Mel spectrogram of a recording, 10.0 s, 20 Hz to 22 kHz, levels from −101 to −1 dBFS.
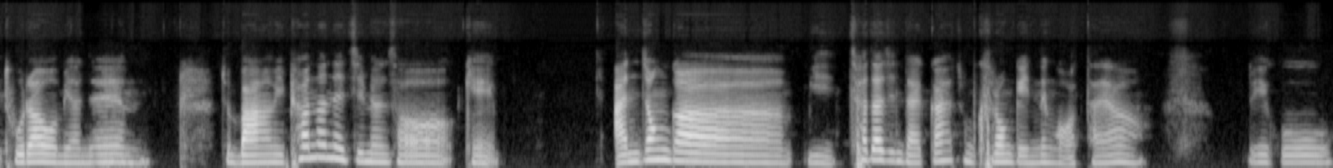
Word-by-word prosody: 돌아오면은 185 Hz, -1 st, 0 dB, 0.5 s
좀 185 Hz, -3 st, -7 dB
마음이 180 Hz, +1 st, +4 dB
편안해지면서 200 Hz, -, -1 dB
이렇게 -, -, -5 dB, 0.9 s
안정감이 185 Hz, -5 st, +3 dB
찾아진달까? 210 Hz, -3 st, 0 dB
좀 205 Hz, -, -7 dB
그런 190 Hz, +1 st, -1 dB
게 170 Hz, -, -3 dB
있는 170 Hz, +2 st, -6 dB
것 160 Hz, -, -7 dB
같아요. 170 Hz, +4 st, -6 dB, 0.8 s
그리고 175 Hz, -2 st, -7 dB
185 Hz, 240 characters per minute, -22 LUFS, 170-200 Hz, 0.9 s, 마음이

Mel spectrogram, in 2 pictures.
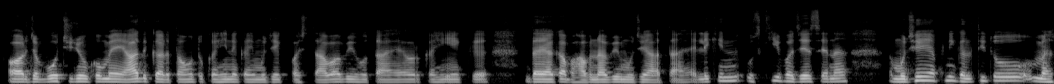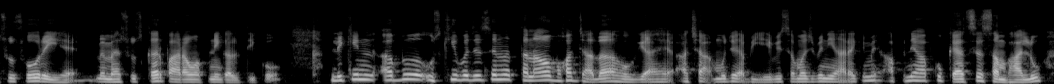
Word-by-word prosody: और 125 Hz, -1 st, +6 dB
जब 125 Hz, -2 st, 0 dB
वो 140 Hz, +2 st, +5 dB
चीज़ों 135 Hz, 0 st, +2 dB
को 135 Hz, +2 st, 0 dB
मैं 130 Hz, -1 st, +4 dB
याद 130 Hz, +4 st, +4 dB
करता 115 Hz, 0 st, +1 dB
हूँ 120 Hz, +1 st, -1 dB
तो -, -, -6 dB
कहीं 115 Hz, 0 st, -2 dB
न 120 Hz, -, +1 dB
कहीं 110 Hz, 0 st, -3 dB
मुझे 110 Hz, 0 st, -4 dB
एक 115 Hz, 0 st, -8 dB
पछतावा 105 Hz, +2 st, 0 dB
भी 120 Hz, 0 st, -3 dB
होता 115 Hz, -1 st, -3 dB
है 110 Hz, +1 st, -5 dB
और 115 Hz, -1 st, -2 dB
कहीं 115 Hz, +1 st, -4 dB
एक 115 Hz, -, -6 dB, 0.4 s
दया 120 Hz, -1 st, +6 dB
का 125 Hz, -, +5 dB
भावना 110 Hz, +1 st, +1 dB
भी 120 Hz, +1 st, 0 dB
मुझे 115 Hz, -1 st, -1 dB
आता 105 Hz, -1 st, -2 dB
है। 110 Hz, -, -8 dB
लेकिन 165 Hz, +8 st, -2 dB
उसकी 170 Hz, +4 st, -6 dB
वजह 140 Hz, -2 st, +2 dB
से 130 Hz, 0 st, -4 dB
न, 140 Hz, +1 st, 0 dB, 0.5 s
मुझे 180 Hz, +9 st, +4 dB
अपनी 180 Hz, +1 st, -2 dB
गलती 145 Hz, +2 st, -1 dB
तो 175 Hz, 0 st, 0 dB
महसूस 140 Hz, +3 st, 0 dB
हो 155 Hz, +1 st, +6 dB
रही 120 Hz, -7 st, +3 dB
है, 105 Hz, -, -4 dB, 0.2 s
मैं 130 Hz, -, 0 dB
महसूस 120 Hz, +2 st, -1 dB
कर 145 Hz, +2 st, +5 dB
पा 120 Hz, -, +4 dB
रहा 115 Hz, 0 st, +3 dB
हूँ 115 Hz, -, +4 dB
अपनी 115 Hz, +1 st, -2 dB
गलती 100 Hz, 0 st, -5 dB
को -, -, -8 dB, 0.5 s
लेकिन 220 Hz, +5 st, +2 dB
अब 200 Hz, +3 st, +1 dB
उसकी 220 Hz, -2 st, +1 dB
वजह 210 Hz, 0 st, +2 dB
से 225 Hz, +3 st, 0 dB
न 225 Hz, 0 st, +3 dB
तनाव 185 Hz, +2 st, +4 dB
बहुत 170 Hz, +1 st, 0 dB
ज़्यादा 135 Hz, 0 st, +3 dB
हो 125 Hz, -4 st, -1 dB
गया 115 Hz, +2 st, 0 dB
है। 120 Hz, +1 st, -4 dB
अच्छा, 140 Hz, -, -4 dB
मुझे 135 Hz, +2 st, 0 dB
अब 120 Hz, -, -3 dB
ये 110 Hz, 0 st, -5 dB
भी 130 Hz, -, -2 dB
समझ 130 Hz, 0 st, -2 dB
में 140 Hz, +2 st, -1 dB
नहीं 130 Hz, -2 st, +2 dB
आ -, -, -1 dB
रहा -, -, -1 dB
कि 175 Hz, +6 st, -8 dB
मैं 185 Hz, +1 st, -2 dB
अपने 180 Hz, +2 st, -3 dB
आप 175 Hz, -, -11 dB
को 185 Hz, -, -3 dB
कैसे 125 Hz, +7 st, +3 dB
संभालूँ 110 Hz, +4 st, +3 dB
130 Hz, 230 wpm, -24 LUFS, 115-165 Hz, 0.5 s, और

